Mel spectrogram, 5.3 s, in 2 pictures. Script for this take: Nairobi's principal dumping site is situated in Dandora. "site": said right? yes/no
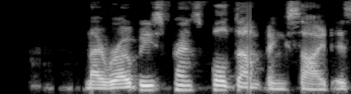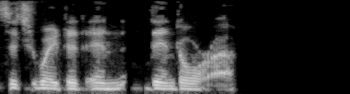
yes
